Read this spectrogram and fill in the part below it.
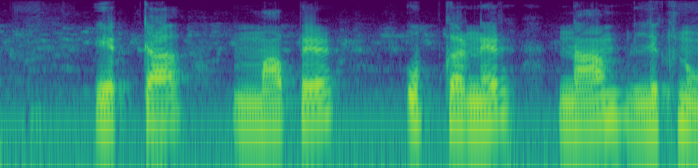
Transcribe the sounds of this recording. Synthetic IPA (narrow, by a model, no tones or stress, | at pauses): ek̚ʈa | mãpeɾ | up̚kəɾneɾ | namlikʰnũ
